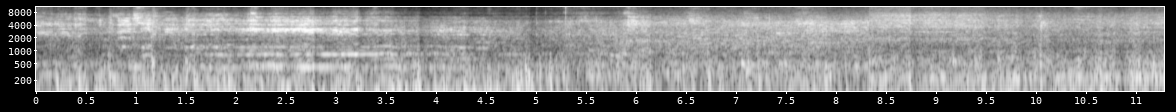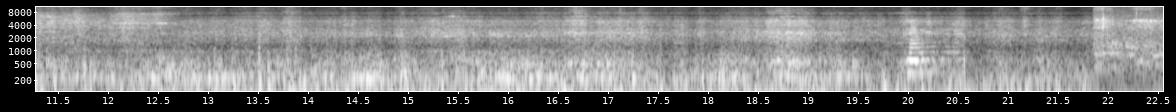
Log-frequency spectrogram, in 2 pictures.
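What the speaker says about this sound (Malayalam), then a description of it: "അങ്ങനെ മംഗലാപുരം എക്സ്പ്രസ് ഇവിടെ നിന്ന് ഡിപ്പാർട്ടായി" Steady rumble of the Mangalore Express rolling out of Kollam railway station, with wheel clatter and rail noise continuing loudly throughout, no talk.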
